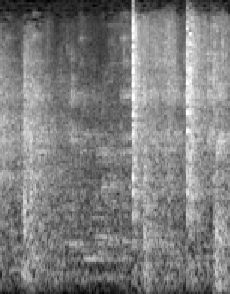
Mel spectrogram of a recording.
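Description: Boxing gloves striking in an amateur bout: about three sharp slapping thuds, the second and third close together near the end, over the murmur of voices in a large hall.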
